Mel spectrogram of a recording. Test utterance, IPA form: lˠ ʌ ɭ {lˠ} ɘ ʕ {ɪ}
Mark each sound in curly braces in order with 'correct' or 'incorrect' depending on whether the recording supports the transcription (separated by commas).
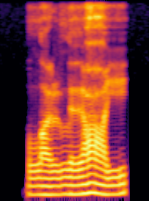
incorrect, incorrect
